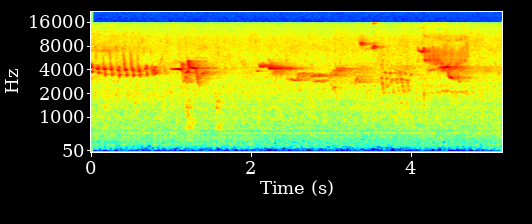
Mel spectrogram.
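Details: Japanese robin song made of several bright, high trilled phrases, each starting with a thin piercing note and rolling into rapid pulses, repeated about every second with soft hiss behind.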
